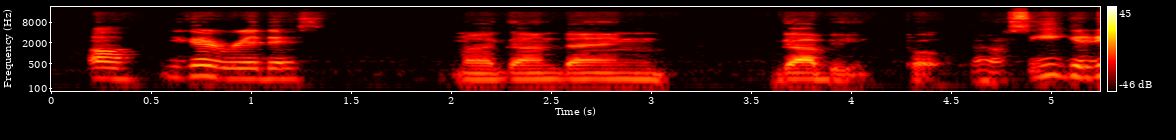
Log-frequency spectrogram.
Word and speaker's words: magandang: Magadang. You just read it slowly. Magandang.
